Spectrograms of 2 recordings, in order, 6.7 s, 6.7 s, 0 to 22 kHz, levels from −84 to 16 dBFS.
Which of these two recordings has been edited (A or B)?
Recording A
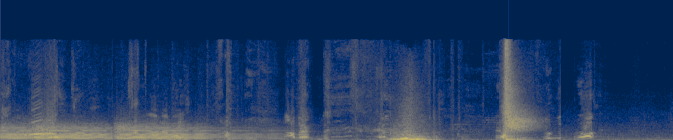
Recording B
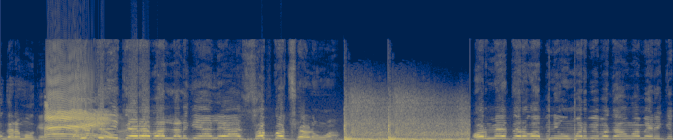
A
